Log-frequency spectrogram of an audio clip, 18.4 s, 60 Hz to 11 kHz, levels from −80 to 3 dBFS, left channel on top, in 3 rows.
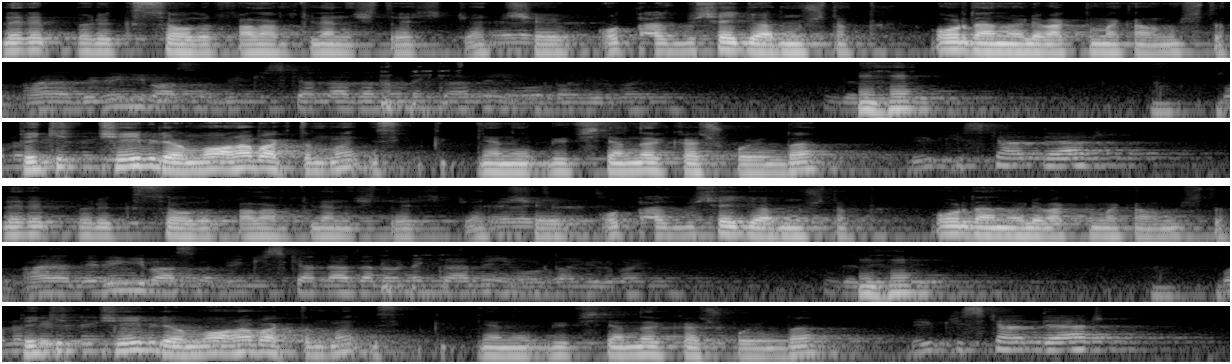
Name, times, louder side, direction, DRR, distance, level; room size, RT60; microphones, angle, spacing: voice 1, 0.0-4.3 4.6-5.9 10.4-10.7 11.9-12.0 12.4-14.2 14.7-16.4, left 3 dB, 35° left, 0.5 m, -22 dB
voice 2, 2.4-2.9 6.2-9.4 10.2-10.9 12.2-13.3 16.8-17.8, right 3 dB, 85° right, 1.8 m, -34 dB
14.0 x 10.5 x 8.4 m
head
